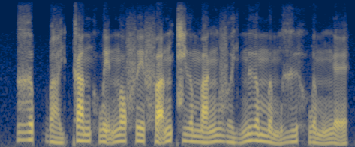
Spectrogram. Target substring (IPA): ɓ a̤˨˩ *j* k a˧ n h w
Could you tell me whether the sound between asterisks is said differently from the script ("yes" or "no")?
no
